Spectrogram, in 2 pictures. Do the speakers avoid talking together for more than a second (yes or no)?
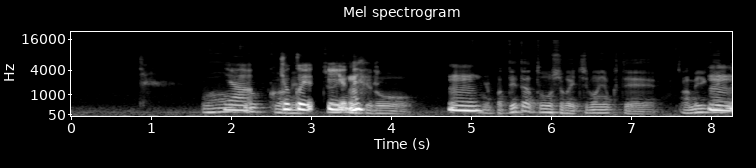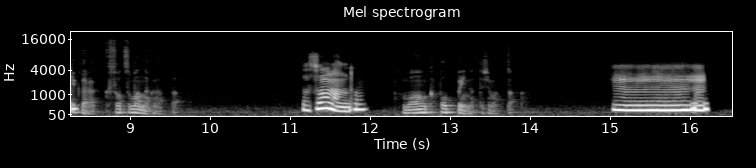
no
